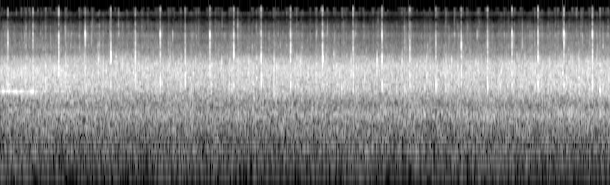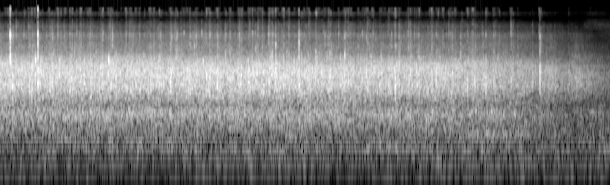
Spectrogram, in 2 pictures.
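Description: Audience applause in a large stone chapel, a steady mass of clapping that dies away over the last couple of seconds.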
